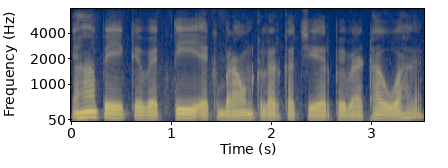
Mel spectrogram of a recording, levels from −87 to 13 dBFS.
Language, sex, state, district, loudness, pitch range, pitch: Hindi, male, Jharkhand, Garhwa, -15 LUFS, 95-110 Hz, 100 Hz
